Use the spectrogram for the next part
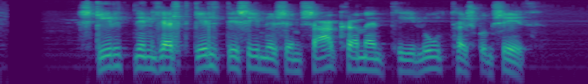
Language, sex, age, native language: Icelandic, male, 50-59, Icelandic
